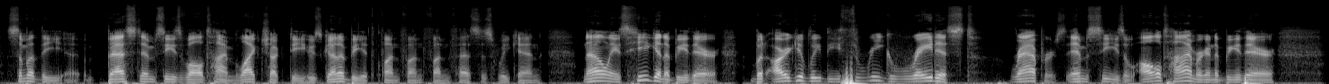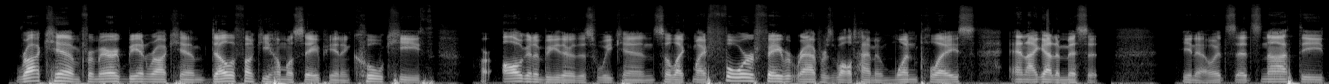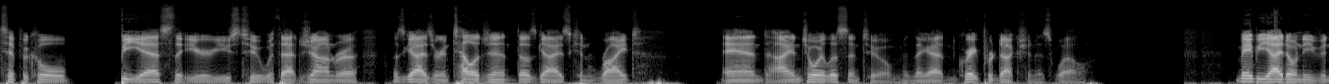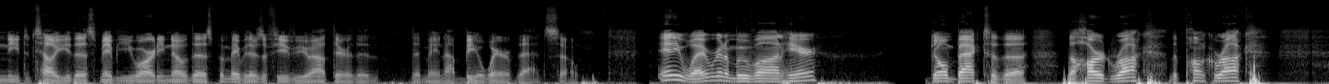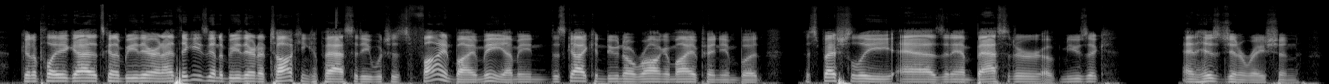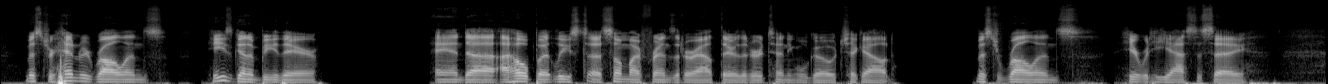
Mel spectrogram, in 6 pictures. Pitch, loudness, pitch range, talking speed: 105 Hz, -21 LUFS, 95-125 Hz, 195 wpm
